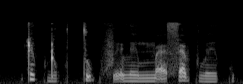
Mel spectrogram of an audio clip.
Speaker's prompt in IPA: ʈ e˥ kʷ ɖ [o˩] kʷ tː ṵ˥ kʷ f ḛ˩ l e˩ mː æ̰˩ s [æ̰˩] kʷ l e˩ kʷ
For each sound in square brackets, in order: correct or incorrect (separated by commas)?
correct, incorrect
